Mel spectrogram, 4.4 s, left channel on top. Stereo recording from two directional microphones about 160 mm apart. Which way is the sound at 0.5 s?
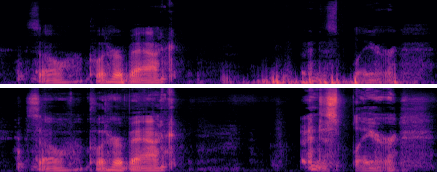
30° right (ahead or behind).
